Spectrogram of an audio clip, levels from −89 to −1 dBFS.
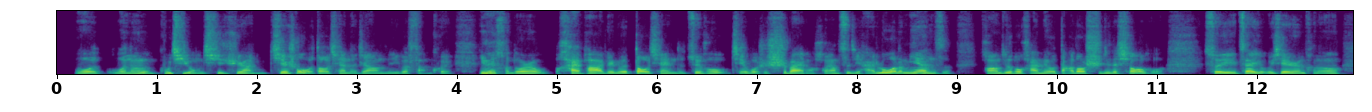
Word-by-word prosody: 我 115 -1 +1
我 115 -1 -5
能 150 +12 -3
鼓 160 -3 -3
起 160 +1 -1
勇 105 -10 -4
气 125 +8 -4
去 125 +6 -4
让 145 -10 -1
你 - - -17
接 160 +1 +1
受 170 - 0
我 - - +2
道 105 -1 0
歉 110 +2 -5
的 95 - -10
这 110 - -9
样 100 -2 -3
的 90 - -11
一 95 - -10
个 105 - -4
反 - - -12
馈。 - - -9 0.3
因 180 - +3
为 230 - +3
很 100 - -9
多 120 +4 +3
人 125 -2 +1
害 - - +2
怕 - - +5
这 130 -1 -2
个 110 -1 +2
道 110 - +5
歉 110 -2 -5
的 95 0 -11
最 130 +8 -2
后 115 -4 -3
结 105 - -5
果 110 0 -3
是 105 - -12
失 - - -2
败 130 -3 +5
的， 95 - -11
好 90 +3 -11
像 115 - -2
自 145 - -6
己 120 -4 -5
还 105 +1 -6
落 155 +2 +6
了 135 - 0
面 175 -2 +2
子， 90 -2 -14 0.3
好 - - +1
像 135 - +2
最 155 - +2
后 155 +1 +2
还 115 -5 0
没 130 - -3
有 120 - +1
达 - - -3
到 130 - +6
实 125 - -4
际 130 - -4
的 135 - -1
效 120 - +2
果， - - -14 0.4
所 145 +1 +3
以 145 -3 +3
在 160 +6 +5
有 115 - -3
一 - - -2
些 140 +5 +4
人 130 0 -1
可 110 - -14
能 110 +3 -4
120 Hz, 345 characters per minute, -24 LUFS, 105-140 Hz, 0.4 s, 落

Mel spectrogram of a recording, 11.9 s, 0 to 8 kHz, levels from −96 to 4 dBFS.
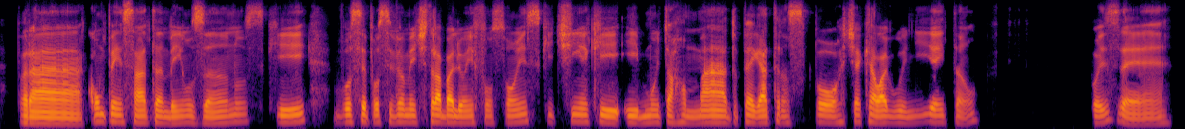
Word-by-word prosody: pra 95 -5 +4
compensar, 115 -4 +1
também, 100 -1 -1
os 105 -1 +1
anos 105 +5 -4
que 115 +4 -2 0.3
você 115 +2 +1
possivelmente 110 0 +1
trabalhou 110 -3 +4
em 105 - -2
funções 110 +3 -3
que 230 - -11
tinha 120 -8 0
que 105 -2 -1
ir 105 -1 -2
muito 105 +1 -6
arrumado, 105 0 0
pegar 105 0 +3
transporte, 105 +2 -2
aquela 105 -2 +3
agonia, 105 +3 -3
então 110 - -8 1.2
Pois 110 +8 -3
é. 85 +4 -1
105 Hz, 120 wpm, -26 LUFS, 100-115 Hz, 1.2 s, pra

